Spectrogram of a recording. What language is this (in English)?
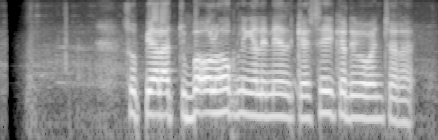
Sundanese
